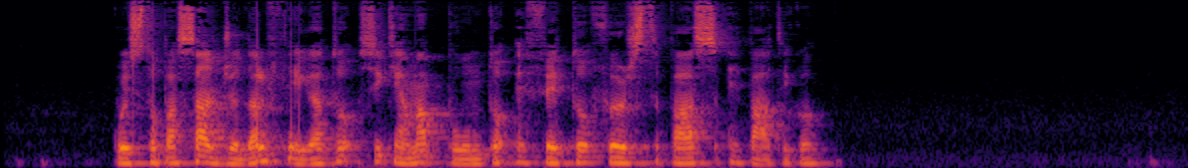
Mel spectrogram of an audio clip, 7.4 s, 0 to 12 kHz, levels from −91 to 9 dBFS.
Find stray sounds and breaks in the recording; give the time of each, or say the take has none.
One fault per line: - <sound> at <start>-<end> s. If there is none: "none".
none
